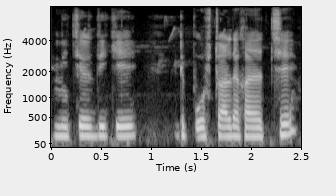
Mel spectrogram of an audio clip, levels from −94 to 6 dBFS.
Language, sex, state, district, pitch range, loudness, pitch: Bengali, male, West Bengal, Cooch Behar, 155-165 Hz, -16 LUFS, 155 Hz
